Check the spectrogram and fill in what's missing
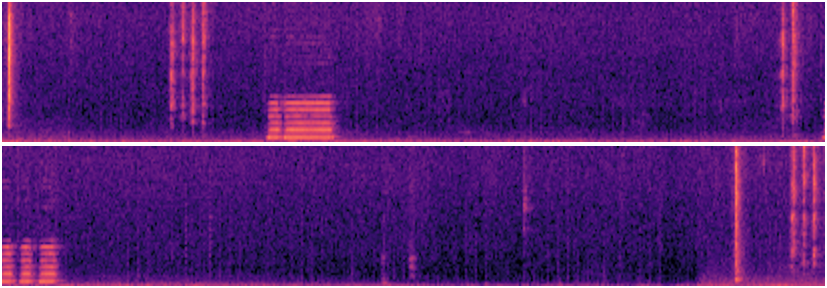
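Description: Two short car horn honks, several seconds apart, sound over a steady low rumble of driving.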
